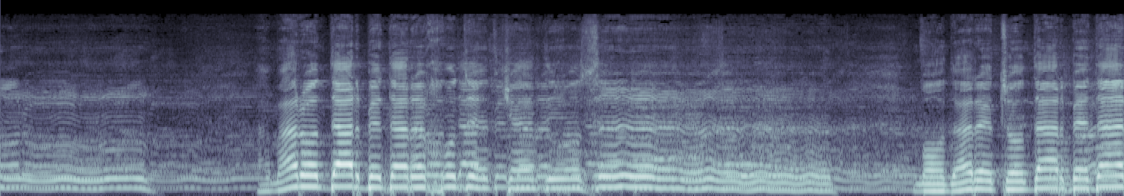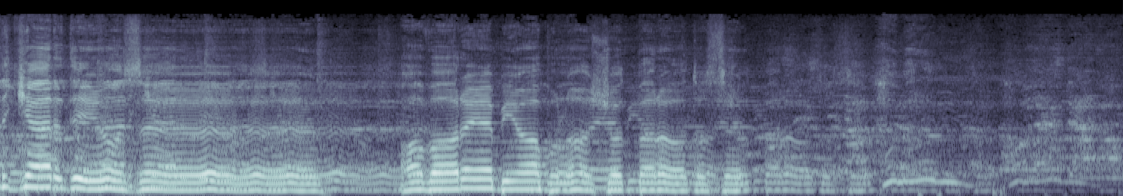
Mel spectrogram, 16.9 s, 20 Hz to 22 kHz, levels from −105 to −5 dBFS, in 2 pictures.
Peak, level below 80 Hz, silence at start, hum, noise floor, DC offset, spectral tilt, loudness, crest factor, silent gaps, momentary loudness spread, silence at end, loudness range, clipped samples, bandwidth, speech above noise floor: -6 dBFS; -60 dBFS; 0 s; none; -44 dBFS; under 0.1%; -6 dB/octave; -23 LUFS; 18 dB; none; 18 LU; 0 s; 6 LU; under 0.1%; 16 kHz; 22 dB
